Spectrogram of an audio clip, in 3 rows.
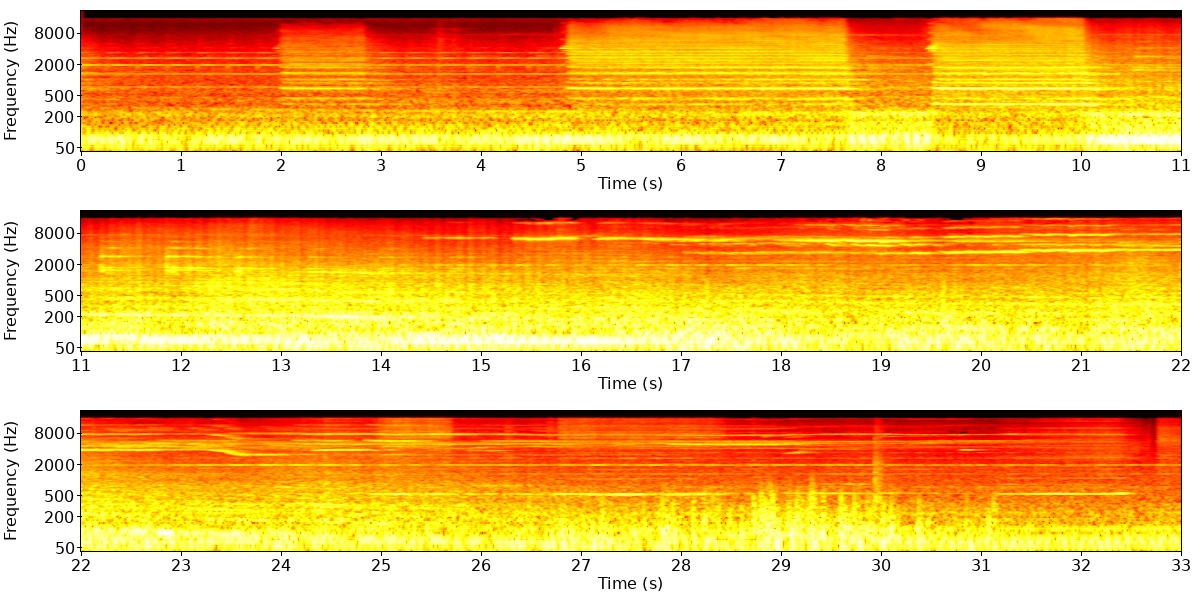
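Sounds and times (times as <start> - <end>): train rumbling: 0.0 - 33.0
wheels and brakes squealing: 14.4 - 33.0.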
